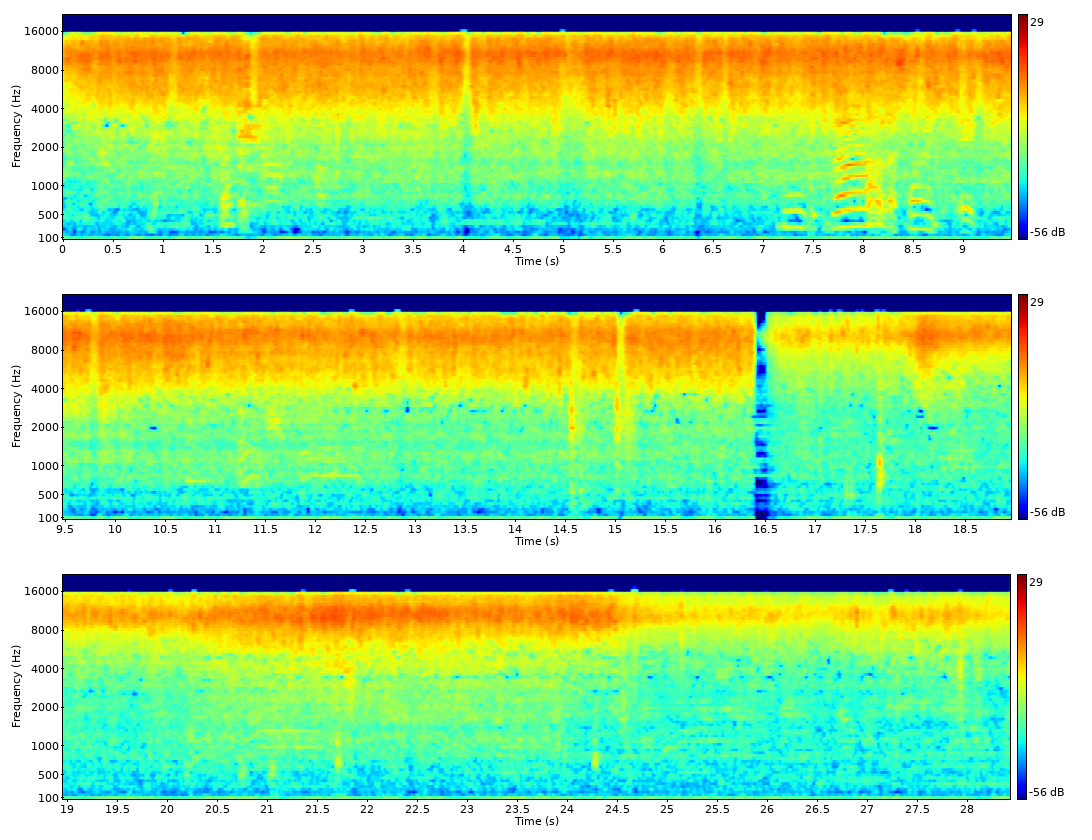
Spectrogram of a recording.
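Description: Diced zucchini, tomato and beaten egg sizzling in a hot nonstick frying pan, stirred with a silicone spatula as the egg scrambles. The sizzle is steady and drops lower for the last few seconds.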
